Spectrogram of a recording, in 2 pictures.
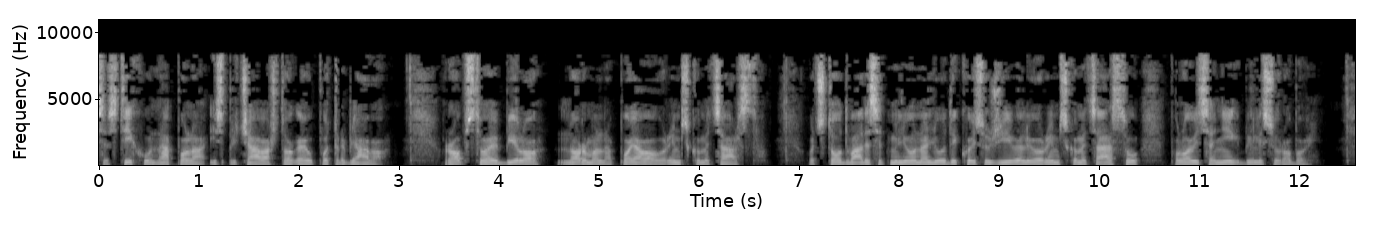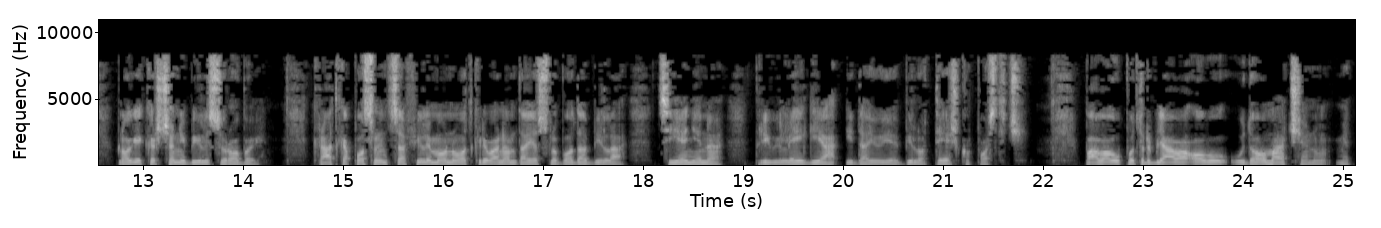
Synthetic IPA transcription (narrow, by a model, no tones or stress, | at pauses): sest̪ixunapo̞la̰ʔispɾit͡ʃaːʋaʃt̪o̞ɡajeupo̞t̪ɾe̞bʎaːʋao | ɾo̞pst̪ʋoje̞biːlˠo̞no̞ɾmalˠnapo̞jaʋauɾiːmsko̞met̪saːɾst̪ʋu | ot͡ʃst̪o̞ːd̪ʋaːd̪e̞se̞t̪miliuːnaʎuːd̪ikʰo̞jisuʒiːʋje̞liuɾiːmsko̞met̪saːɾst̪ʋupo̞lo̞ʋit̪saɲiːxbiːlisuɾo̞boʋi | mno̞ɡikr̩ʃt͡ɕanibiːlisuɾo̞bo̞ʋi | kɾat̪kapo̞slanit̪safilemo̞nuo̞t̪kɾiʋanamd̪aje̞slo̞bo̞d̪abiːlat̪sjeːɲe̞napɾiʋileːɡijaid̪ajojebiːlo̞t̪e̞ːʃko̞po̞st̪i̥t͡ɕi̥ | paʋaupo̞t̪ɾebʎaːʋaʔo̞ʋuud̪o̞mat͡ɕe̞nume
